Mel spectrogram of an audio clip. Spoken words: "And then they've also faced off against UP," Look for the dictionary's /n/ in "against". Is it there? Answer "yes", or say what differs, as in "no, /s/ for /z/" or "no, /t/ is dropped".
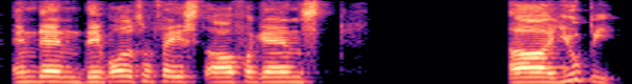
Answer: yes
